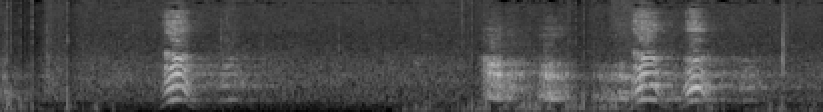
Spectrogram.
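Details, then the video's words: Dog barking at Pyrga: a single sharp, high-pitched bark, a pause of over a second, then a quick burst of four yappy barks, over a low background hiss. "Pyrga Barking Nightmare"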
